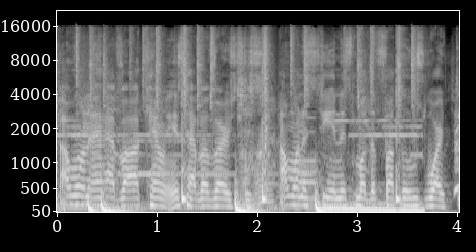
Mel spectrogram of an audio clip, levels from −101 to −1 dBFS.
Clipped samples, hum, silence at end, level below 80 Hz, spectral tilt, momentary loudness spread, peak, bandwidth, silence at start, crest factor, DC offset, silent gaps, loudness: under 0.1%; none; 0 s; -18 dBFS; -5 dB/octave; 3 LU; -2 dBFS; 16.5 kHz; 0 s; 10 dB; under 0.1%; none; -14 LUFS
